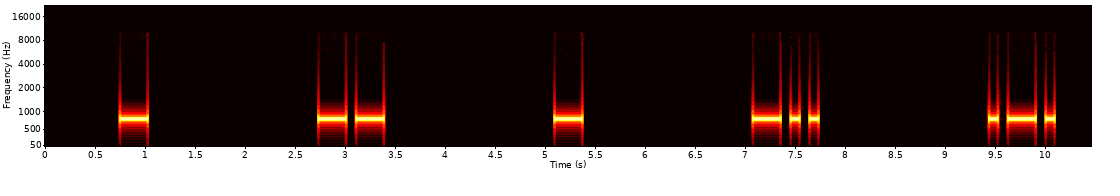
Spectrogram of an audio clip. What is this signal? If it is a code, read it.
Morse code, heard as a keyed tone, about 13 wpm, spaced as for 4 wpm, 800 Hz. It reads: TMTDR
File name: formation / cw / Text25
